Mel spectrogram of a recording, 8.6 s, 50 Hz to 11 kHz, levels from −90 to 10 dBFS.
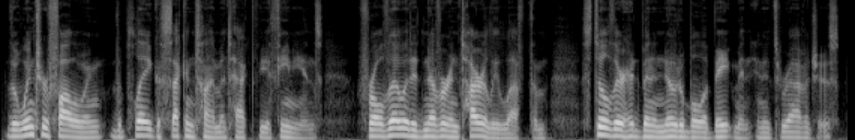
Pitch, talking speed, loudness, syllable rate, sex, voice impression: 135 Hz, 205 wpm, -18 LUFS, 6.7 syllables/s, male, masculine, adult-like, slightly relaxed, slightly weak, muffled, fluent, slightly raspy, slightly intellectual, sincere, friendly, slightly wild, kind, slightly modest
